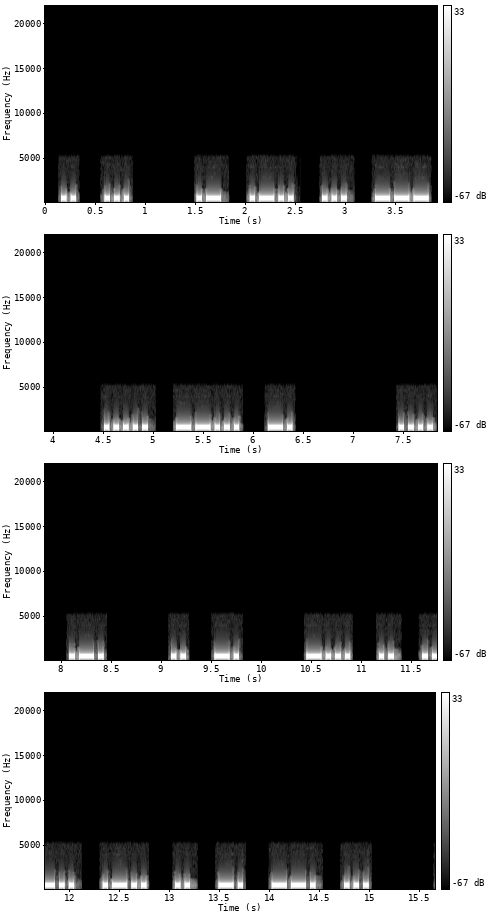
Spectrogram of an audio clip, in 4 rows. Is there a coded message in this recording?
Yes: Morse code from 0.2 to 15.0 s, heard as a keyed tone, about 25 wpm, spaced as for 18 wpm, 570 Hz. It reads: IS ALSO 57N HR IN BILLINGS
